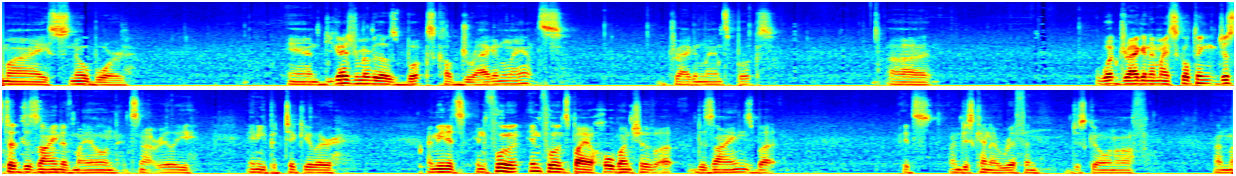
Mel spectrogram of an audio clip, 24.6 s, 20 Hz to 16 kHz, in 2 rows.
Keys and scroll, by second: 15.4 s, 16.5 s.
